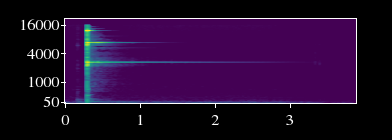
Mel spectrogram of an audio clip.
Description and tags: bicycle bell 05
Sound of a bicycle bell. Recorded with the Rode NTG-3 and the Fostex FR2-LE.
cycle, bike, bell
